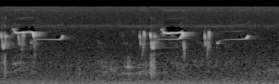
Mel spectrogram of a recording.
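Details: Olive-backed tailorbird with two sharp call phrases: a clicky burst, a high flat whistle and a lower drawn-out whistled note, separated by a quiet pause, in a calm setting.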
